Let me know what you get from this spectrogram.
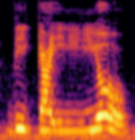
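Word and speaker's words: δικαιόω: Su palabra se pronuncia dikaio, que su definición es rendir, es mostrar o considerar como justo o inocente.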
